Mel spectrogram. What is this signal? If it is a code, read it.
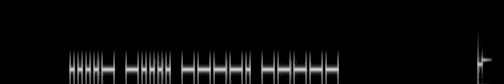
Morse code, heard as a keyed tone, about 29 wpm, 700 Hz. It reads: 4690
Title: Numbers - 4-Digit 30wpm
